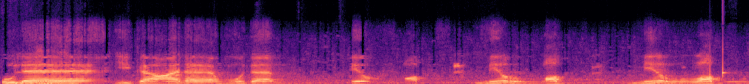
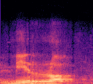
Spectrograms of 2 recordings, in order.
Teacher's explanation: Jadi bila tuan-tuan jumpa mir itu, naikkan pangkal lidah. Ulaika ala hudan mir rabb.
